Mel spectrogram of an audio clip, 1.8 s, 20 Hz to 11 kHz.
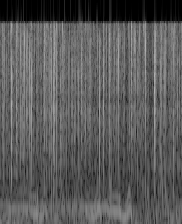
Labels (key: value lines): label: biophony, cascading saw
recorder: SoundTrap 600 or HydroMoth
